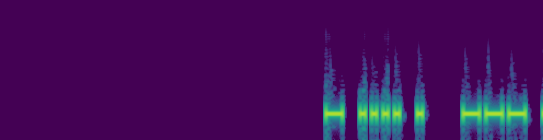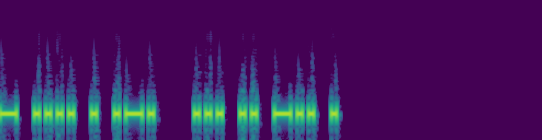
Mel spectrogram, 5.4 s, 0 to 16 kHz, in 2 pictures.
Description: Morse code, heard as a keyed tone, about 44 wpm, 700 Hz. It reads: THE OTHER SIDE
